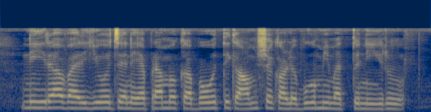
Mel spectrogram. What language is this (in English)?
Kannada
